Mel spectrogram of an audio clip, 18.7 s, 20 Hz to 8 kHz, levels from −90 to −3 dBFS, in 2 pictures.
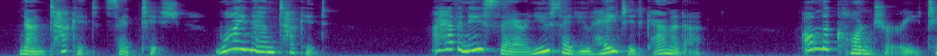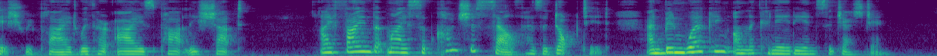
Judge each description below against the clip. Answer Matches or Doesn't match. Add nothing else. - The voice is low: Doesn't match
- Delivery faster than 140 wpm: Doesn't match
